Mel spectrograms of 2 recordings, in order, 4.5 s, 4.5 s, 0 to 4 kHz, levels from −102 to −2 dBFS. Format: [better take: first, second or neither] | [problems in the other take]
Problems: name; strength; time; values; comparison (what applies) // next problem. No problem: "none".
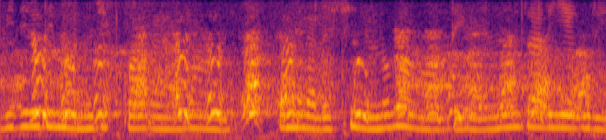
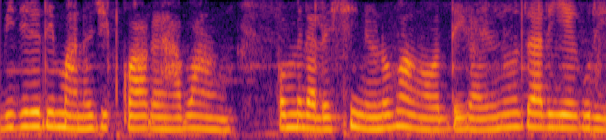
second | background sound (Bark); 1 dB above the speech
